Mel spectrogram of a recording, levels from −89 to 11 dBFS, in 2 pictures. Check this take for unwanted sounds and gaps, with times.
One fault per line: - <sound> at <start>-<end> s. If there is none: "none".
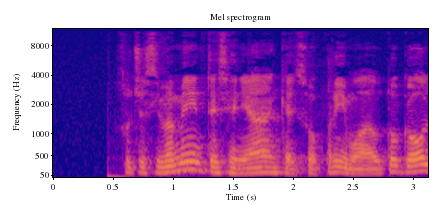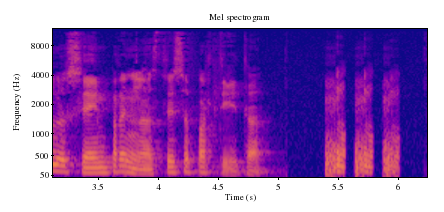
- laugh at 5.4-6.0 s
